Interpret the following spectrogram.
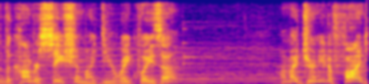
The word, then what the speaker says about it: Rayquaza: It is Rayquaza, though. Pokemon Company was very adamant about um making sure people knew that at the last VGC.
